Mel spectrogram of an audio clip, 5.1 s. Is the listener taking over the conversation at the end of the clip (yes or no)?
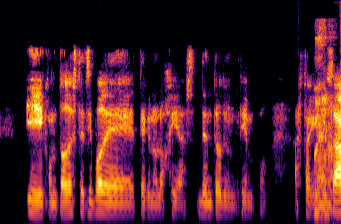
no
